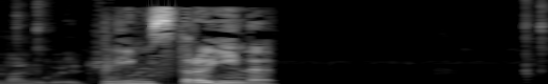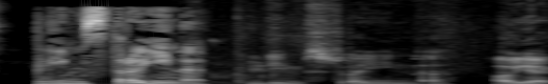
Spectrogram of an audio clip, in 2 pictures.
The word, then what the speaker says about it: limbi: Oh yeah, because the last I isn't pronounced. Which is weird, which is probably why the other word for limbi with two I's is then pronounced limbi. Like one I is silent, one I is not.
